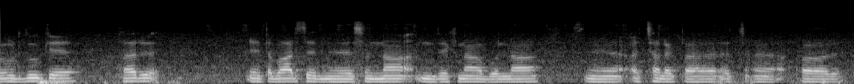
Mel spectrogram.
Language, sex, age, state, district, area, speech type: Urdu, male, 18-30, Bihar, Saharsa, rural, spontaneous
